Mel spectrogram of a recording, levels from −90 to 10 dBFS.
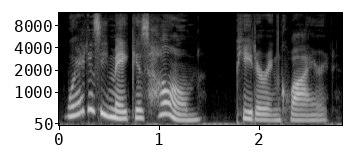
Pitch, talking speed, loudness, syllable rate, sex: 215 Hz, 170 wpm, -18 LUFS, 5.1 syllables/s, female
